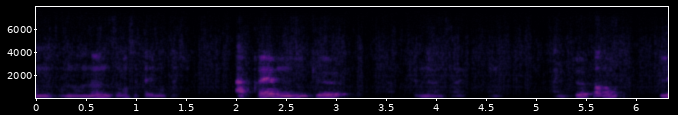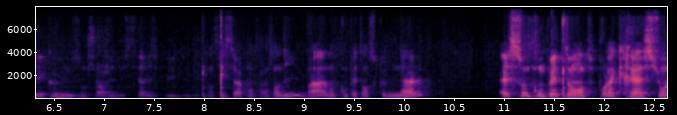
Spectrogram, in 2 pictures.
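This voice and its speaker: Halting man presenting, gravelly, muffled lo-fi sound. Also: medium pitch. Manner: hesitant, halting delivery with rephrasing. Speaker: webinar presenter, legal expert. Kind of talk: explanatory webinar presentation. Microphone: web conference connection. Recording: dull lo-fi web conference audio.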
